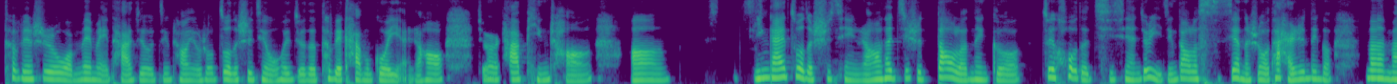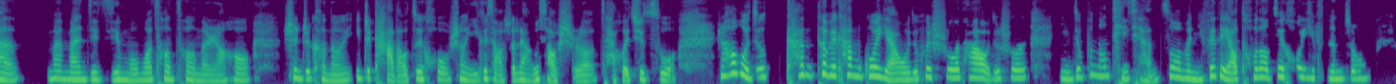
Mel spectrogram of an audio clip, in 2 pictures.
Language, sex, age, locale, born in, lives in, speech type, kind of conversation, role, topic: Chinese, female, 25-29, zh-CN, China, United States, conversation, advice, user, 怎样让别人更容易接受我的批评？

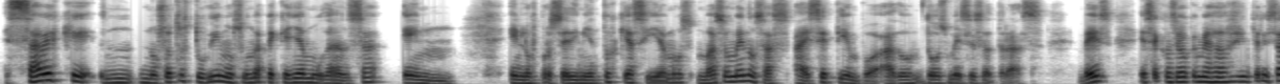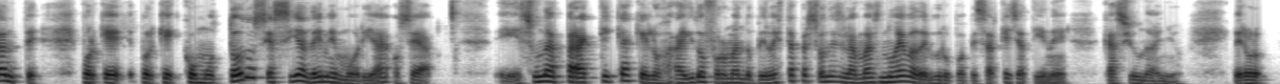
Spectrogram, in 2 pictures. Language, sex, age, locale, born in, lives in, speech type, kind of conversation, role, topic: Spanish, male, 55-59, es-VE, Venezuela, Portugal, conversation, advice, user, ¿Cómo puedo mantener la calidad y los resultados al delegar tareas importantes a mi equipo?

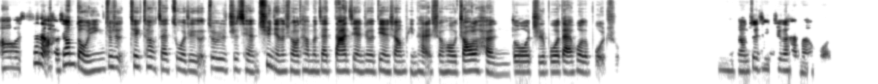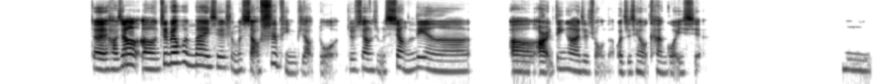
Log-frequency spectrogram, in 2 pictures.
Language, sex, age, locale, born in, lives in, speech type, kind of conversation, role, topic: Chinese, female, 25-29, zh-CN, United States, United States, conversation, unstructured, none, 你更倾向于选择网购还是去实体店购物？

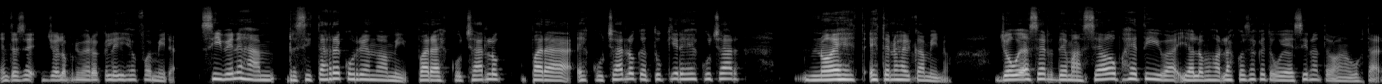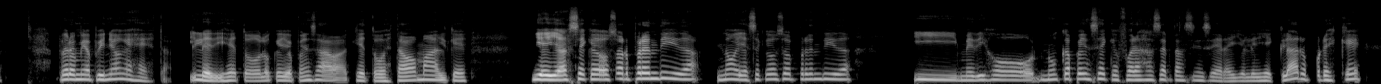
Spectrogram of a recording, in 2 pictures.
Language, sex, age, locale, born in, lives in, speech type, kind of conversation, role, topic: Spanish, female, 40-44, es-VE, Venezuela, United States, conversation, unstructured, none, ¿Qué es lo que más valoras en una amistad verdadera?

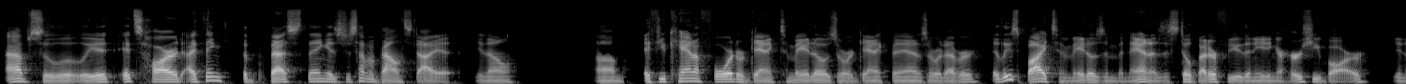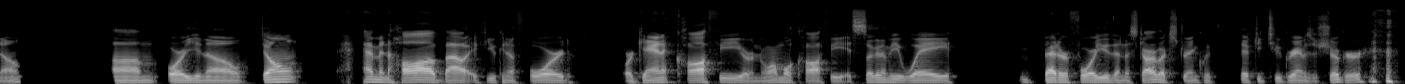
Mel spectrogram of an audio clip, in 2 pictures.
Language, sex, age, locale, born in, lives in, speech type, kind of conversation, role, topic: English, male, 25-29, en-US, United States, United States, conversation, unstructured, none, What habits harm our physical health the most?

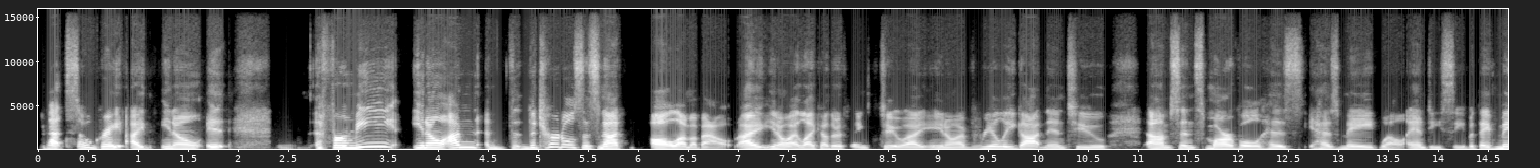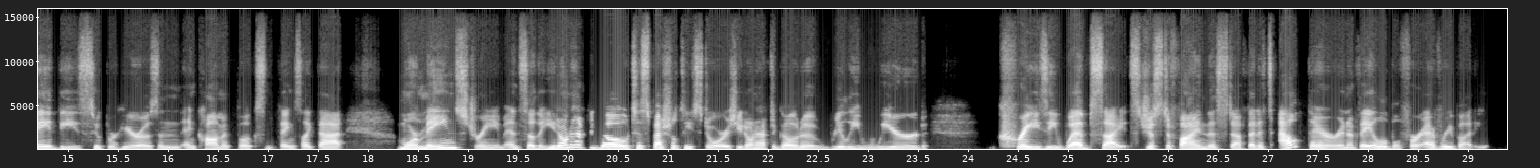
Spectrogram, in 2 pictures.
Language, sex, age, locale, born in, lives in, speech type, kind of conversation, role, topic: English, female, 45-49, en-US, United States, United States, conversation, podcast, host, How has your favorite hobby shaped your life or perspective?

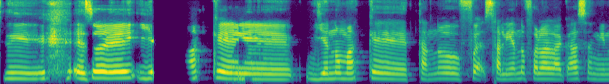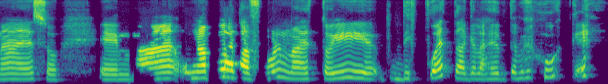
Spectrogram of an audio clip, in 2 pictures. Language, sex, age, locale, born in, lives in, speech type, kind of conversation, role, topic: Spanish, female, 20-24, es-CU, Puerto Rico, United States, conversation, unstructured, none, ¿Cómo te afecta que te juzguen sin conocerte bien?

